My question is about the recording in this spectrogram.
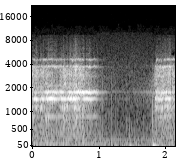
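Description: Black rotary-dial desk telephone's bell ringing twice: one ring of about a second, then a second ring starting near the end.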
